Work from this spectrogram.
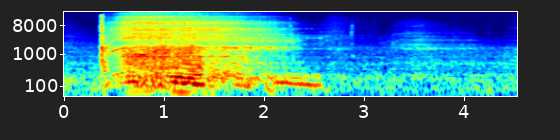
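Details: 1954 Chevrolet, no-start: a high, free whir spins up for two seconds and fades with no cranking beat. The starter spins but the Bendix isn't engaging.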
